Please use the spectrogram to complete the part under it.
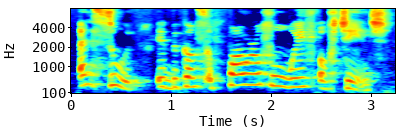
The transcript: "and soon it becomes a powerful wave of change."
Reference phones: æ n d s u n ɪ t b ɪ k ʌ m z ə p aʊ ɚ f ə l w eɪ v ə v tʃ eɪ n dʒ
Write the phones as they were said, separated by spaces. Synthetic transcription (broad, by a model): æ n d s u n ɪ t b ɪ k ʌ m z ə p aʊ ɚ f ə l w eɪ f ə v tʃ eɪ n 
